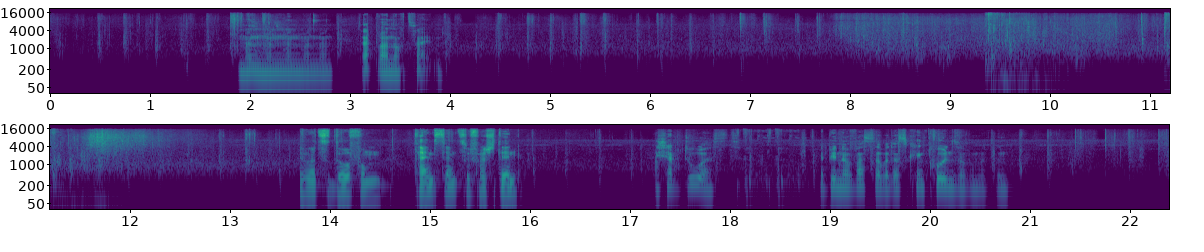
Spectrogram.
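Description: Footsteps rustle through tall grass.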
